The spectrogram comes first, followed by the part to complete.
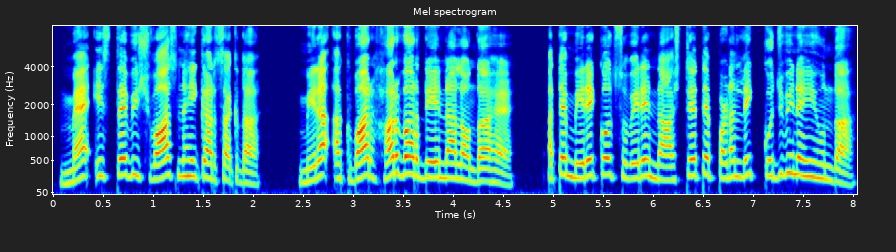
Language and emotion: Punjabi, angry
